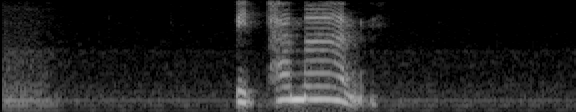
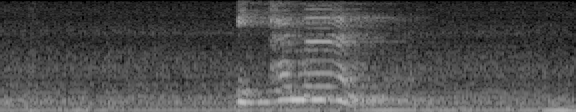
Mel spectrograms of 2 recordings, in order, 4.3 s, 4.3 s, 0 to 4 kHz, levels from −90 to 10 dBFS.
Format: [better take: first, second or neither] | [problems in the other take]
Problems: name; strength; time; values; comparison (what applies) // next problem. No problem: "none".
first | background sound (Idling); 7 dB below the speech // room echo; dies away in 1.5 s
